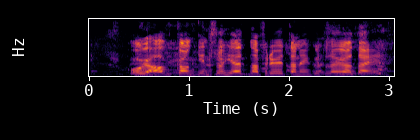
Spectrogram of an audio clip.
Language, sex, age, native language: Icelandic, male, 14, Icelandic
